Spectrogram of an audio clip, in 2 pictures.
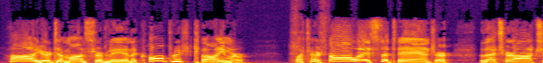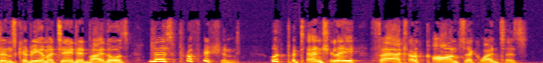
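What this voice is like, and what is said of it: Put-on Irish accent, like Commissioner Gordon. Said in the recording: “So he sounds like Commissioner Gordon from the 1966 Batman series. ... that's the only Irish accent I know.”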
